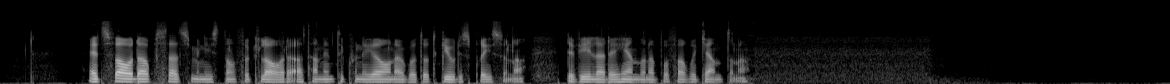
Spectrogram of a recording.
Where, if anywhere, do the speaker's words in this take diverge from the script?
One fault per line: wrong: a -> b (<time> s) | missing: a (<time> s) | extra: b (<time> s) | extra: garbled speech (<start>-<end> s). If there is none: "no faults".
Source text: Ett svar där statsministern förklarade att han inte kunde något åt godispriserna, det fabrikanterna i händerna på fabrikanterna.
extra: göra (3.7 s)
wrong: fabrikanterna -> vilade (5.7 s)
